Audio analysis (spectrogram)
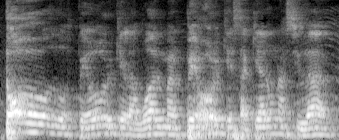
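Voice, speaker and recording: A middle-aged man preaching to a congregation, emphatic and repetitive, drawing out key words and pausing for responses. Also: fairly high pitch, highs cut off. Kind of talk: Spanish-language church sermon with rhetorical repetition and acted asides. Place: small church meeting room, indoors. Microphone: handheld microphone, recorded from the seats. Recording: roomy, distant audience recording with faint noise.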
